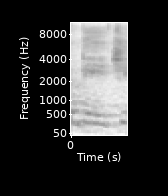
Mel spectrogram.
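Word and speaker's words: dieci: अब ये प्रोनाउंस ध्यान से याद रखना। दीची, ये क्या बन गया? दीची।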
